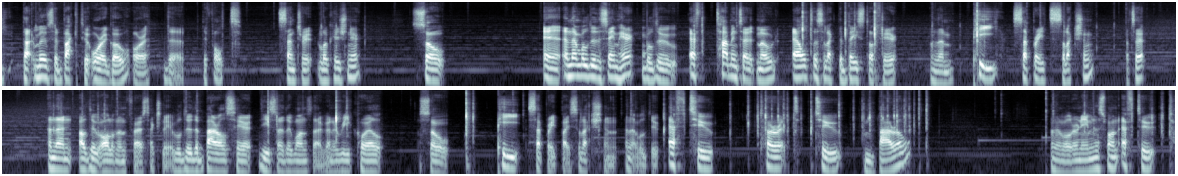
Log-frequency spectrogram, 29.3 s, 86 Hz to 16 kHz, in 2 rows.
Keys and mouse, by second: 0.1 middle click, 3.6 middle click, 8.3 Tab, 8.8 click, 9.7 l, 10.2 l, 10.6 l, 11.3 click, 11.8 p, 12.9 click, 13.6 click, 15.0 Tab, 15.5 Tab, 15.8 click, 17.7 l, 18.5 l, 20.1 p, 21.7 Tab, 22.2 click, 22.6 F2, 24.1 r, 25.5 r, 27.4 click, 27.9 F2, 29.1 r.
